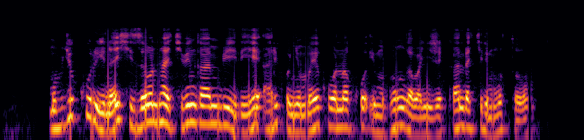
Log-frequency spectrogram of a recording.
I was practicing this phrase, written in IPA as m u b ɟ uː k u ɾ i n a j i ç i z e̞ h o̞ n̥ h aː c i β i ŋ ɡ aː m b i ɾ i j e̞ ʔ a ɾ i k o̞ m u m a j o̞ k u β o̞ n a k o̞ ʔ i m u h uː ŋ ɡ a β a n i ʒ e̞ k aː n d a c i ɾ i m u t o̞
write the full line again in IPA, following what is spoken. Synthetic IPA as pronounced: m u b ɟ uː k u ɾ i n a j i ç i z e̞ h o̞ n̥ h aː c i β i ŋ ɡ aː m b i ɾ i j e̞ ʔ a ɾ i k o̞ ɲ u m a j o̞ k u β o̞ n a k o̞ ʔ i m u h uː ŋ ɡ a β a ɲ i ʒ e̞ k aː n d a c i ɾ i m u t o̞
